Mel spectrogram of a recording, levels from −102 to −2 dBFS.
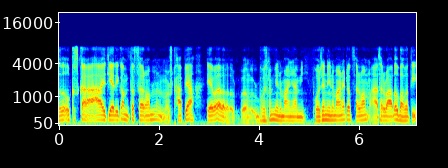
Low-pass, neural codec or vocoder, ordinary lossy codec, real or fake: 7.2 kHz; autoencoder, 22.05 kHz, a latent of 192 numbers a frame, VITS, trained on many speakers; none; fake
